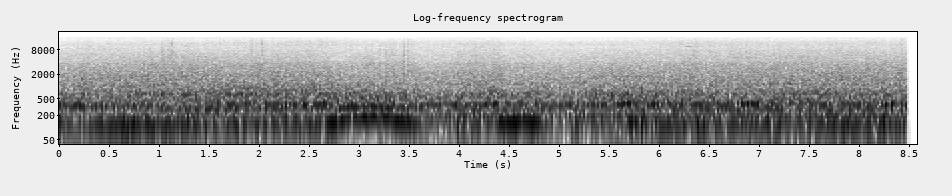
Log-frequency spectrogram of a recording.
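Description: Lamborghini Murciélago LP640's V12 idling, with a brief throttle blip about three seconds in where the pitch rises and falls back. The sound cuts off abruptly near the end.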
